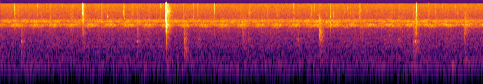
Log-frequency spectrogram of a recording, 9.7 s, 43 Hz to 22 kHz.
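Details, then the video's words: Insects calling at midnight in September 2020 at the end of summer in the Tottori countryside, Japan: a steady, high, shimmering trill held without pause, with sharp crackles and pops from wood burning in a stove. "mid night the voice of insects"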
